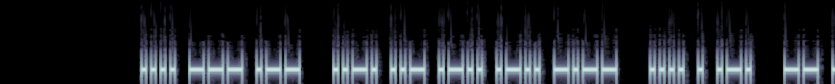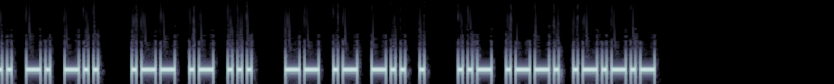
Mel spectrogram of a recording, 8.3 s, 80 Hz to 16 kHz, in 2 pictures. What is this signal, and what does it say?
Morse code, heard as a keyed tone, about 50 wpm, 700 Hz. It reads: HOW FULLY HER MIND WAS MADE UP.
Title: Sentences from Top 1300 Words 50wpm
